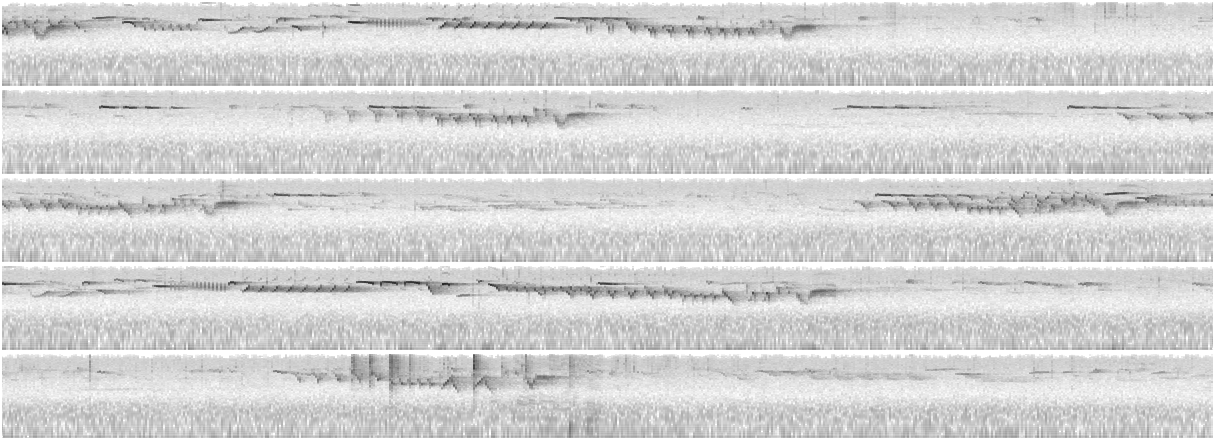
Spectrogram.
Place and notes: Genappe, Belgique - Common Chaffinch
The basic warbling of the Common Chaffinch in the woods.
Genappe, Belgium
